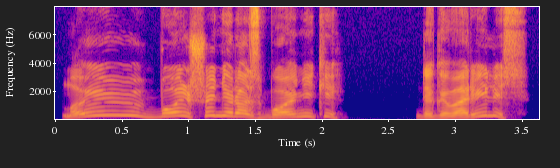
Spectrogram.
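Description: A man's voice: sits high, very animated, a little slow, dry recording, pitched above the performer's own voice. A man playing a whiny clumsy robber. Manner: plaintive, sobbing complaints. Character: clumsy whiny male robber, easily upset. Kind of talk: audiobook character voice.

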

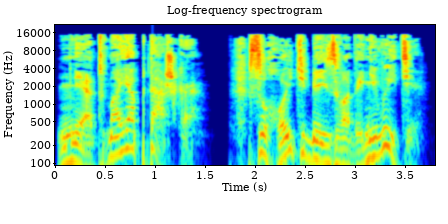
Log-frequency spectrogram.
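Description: A man's voice: lowish voice, a little slow, slightly rough, full character voice. A man reading a cold pressing investigator. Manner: flat, pressing, coolly menacing. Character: cold hard-edged male investigator. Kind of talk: audiobook character reading.

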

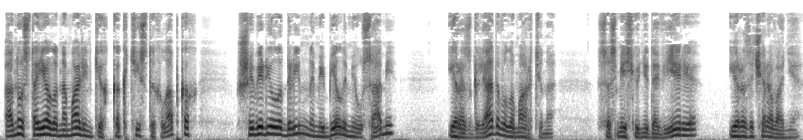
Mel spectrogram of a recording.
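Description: A man reading a children's story aloud as narrator, in an even, measured way. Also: medium pitch, no echo, studio quality. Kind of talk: audiobook narration.

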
